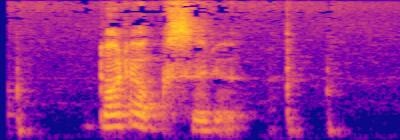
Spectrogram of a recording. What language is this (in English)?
Japanese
